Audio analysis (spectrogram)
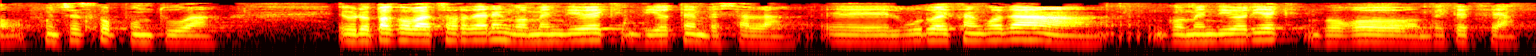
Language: Basque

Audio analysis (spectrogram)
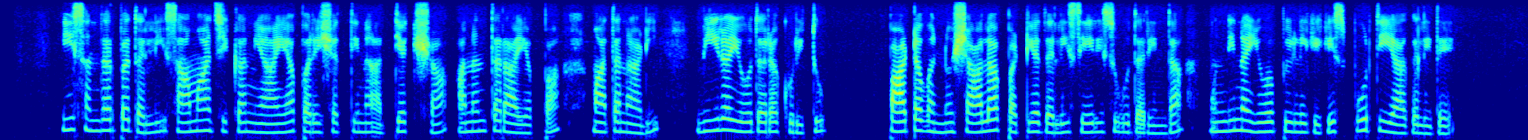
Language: Kannada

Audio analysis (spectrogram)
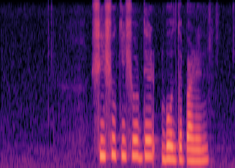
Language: Bangla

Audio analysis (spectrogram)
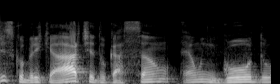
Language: Portuguese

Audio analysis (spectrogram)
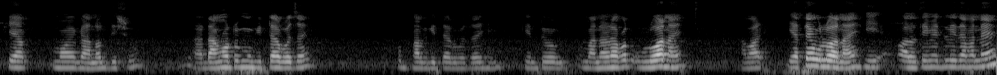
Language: Assamese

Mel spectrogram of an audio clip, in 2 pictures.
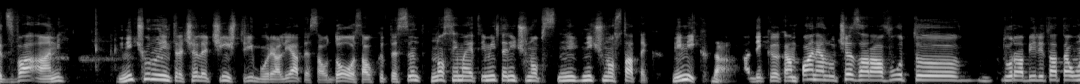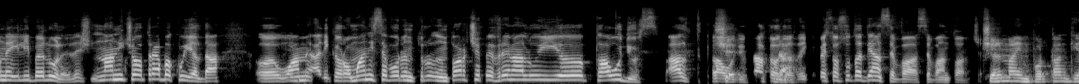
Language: Romanian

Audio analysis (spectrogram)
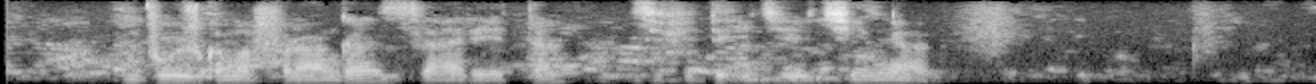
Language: Kinyarwanda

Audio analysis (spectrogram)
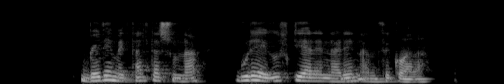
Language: Basque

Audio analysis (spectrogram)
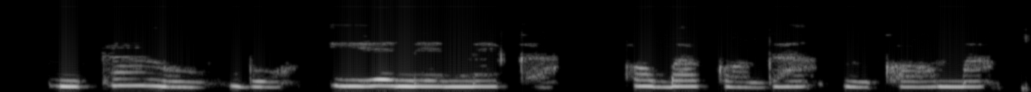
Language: Igbo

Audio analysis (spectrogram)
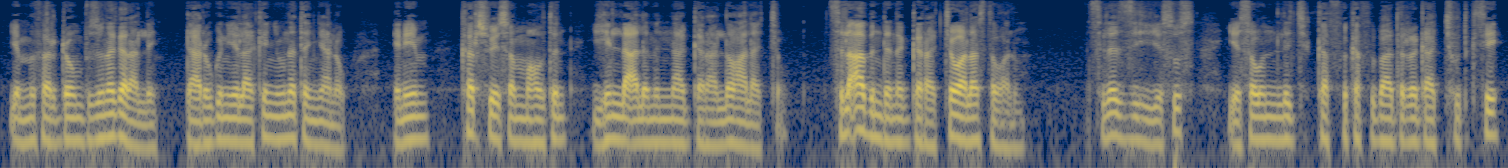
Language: Amharic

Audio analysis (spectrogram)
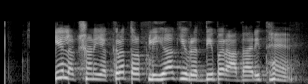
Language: Hindi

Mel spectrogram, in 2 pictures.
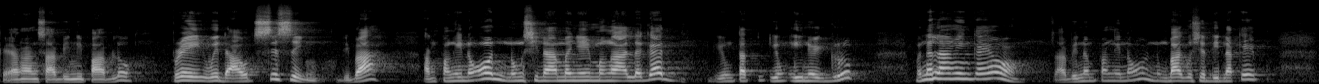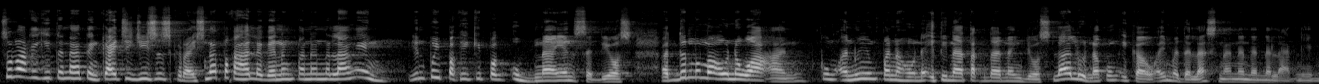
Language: Filipino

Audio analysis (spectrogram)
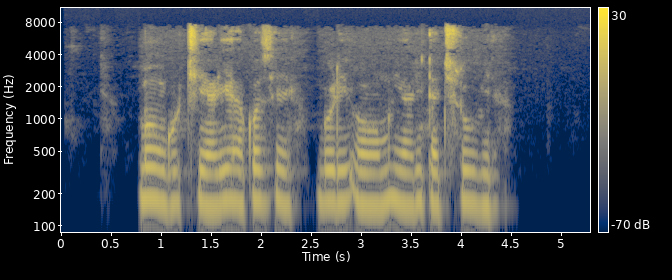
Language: Ganda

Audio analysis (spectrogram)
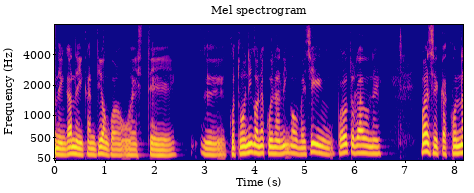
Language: Cuyamecalco Mixtec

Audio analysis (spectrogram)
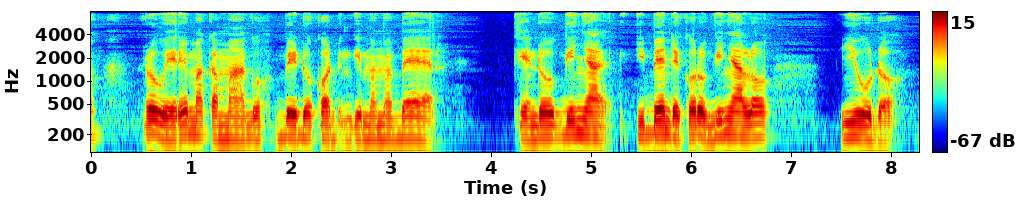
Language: Luo (Kenya and Tanzania)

